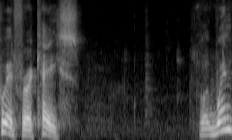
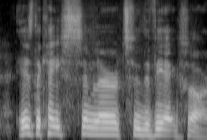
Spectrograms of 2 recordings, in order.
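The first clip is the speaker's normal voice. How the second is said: ordinary talk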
